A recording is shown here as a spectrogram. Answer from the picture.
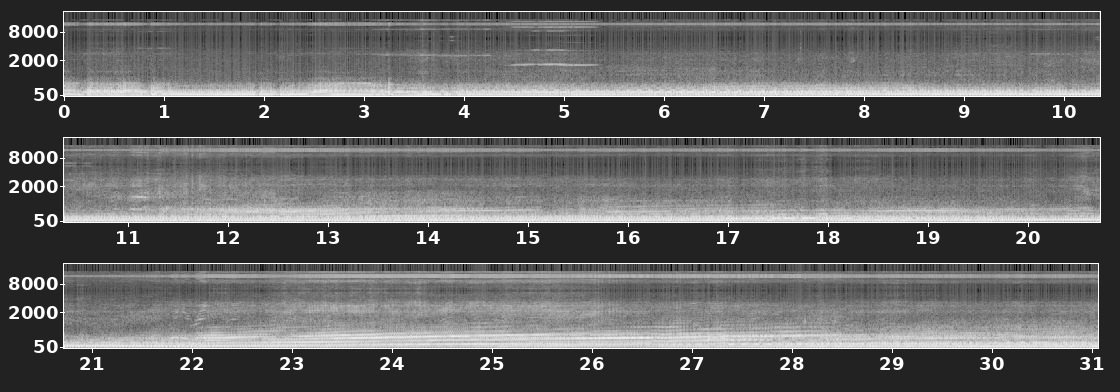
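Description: Subaru WRX's turbocharged flat-four idling steadily close by. Another car's engine rises and falls in pitch as it accelerates from about ten seconds in, and again from about twenty seconds in.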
